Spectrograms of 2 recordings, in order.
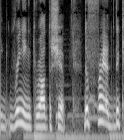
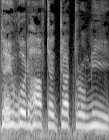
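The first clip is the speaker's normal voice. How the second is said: growling giant cyclops voice. Narrator reading the cyclops's line to Grover, growling Polyphemus voice. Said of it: "Polyphemus growled".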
